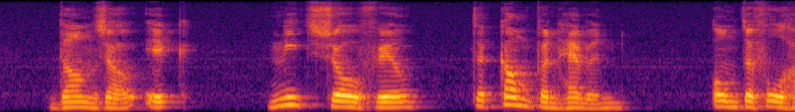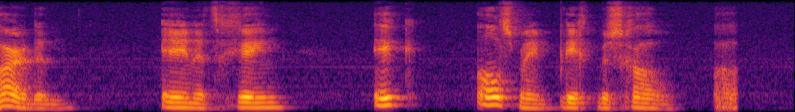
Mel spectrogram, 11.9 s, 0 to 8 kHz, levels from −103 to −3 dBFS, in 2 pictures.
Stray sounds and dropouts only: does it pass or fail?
fail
